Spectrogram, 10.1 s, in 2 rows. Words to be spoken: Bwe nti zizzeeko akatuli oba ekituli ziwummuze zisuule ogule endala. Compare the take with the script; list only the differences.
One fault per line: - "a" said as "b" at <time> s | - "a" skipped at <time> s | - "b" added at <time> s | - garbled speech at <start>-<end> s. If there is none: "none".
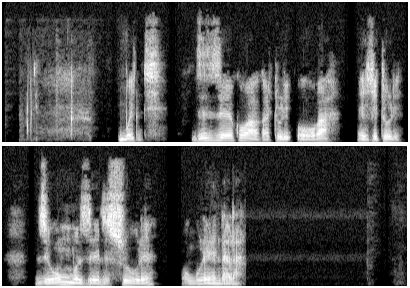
none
